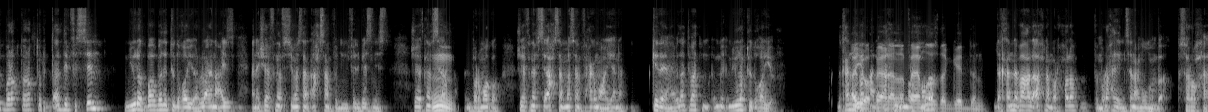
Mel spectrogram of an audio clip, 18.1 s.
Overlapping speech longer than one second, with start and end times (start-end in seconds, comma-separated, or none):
12.8-14.1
